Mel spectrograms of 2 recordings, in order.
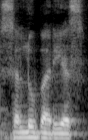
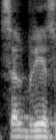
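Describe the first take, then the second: First: सल्लू बरियस split into सल्लू and बरियस, as a memory trick; trick pronunciation. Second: सल ब्रियस said as two tight syllable groups, ब्रियस without a vowel after ब; actual pronunciation. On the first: Teacher shows students the memory-trick form सल्लू बरियस. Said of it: "मैंने ऐसे, ऐसे trick बना दी कि जो सल्लू है". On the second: Teacher corrects to the actual pronunciation सल ब्रियस. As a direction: give the real form सल ब्रियस, no extra vowel. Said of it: "उसका एक्चुअल प्रोनंसिएशन तो दोस्तों सल ब्र". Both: Shown as a demonstration.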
